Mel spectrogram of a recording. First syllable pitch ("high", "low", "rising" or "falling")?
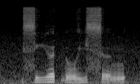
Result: rising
